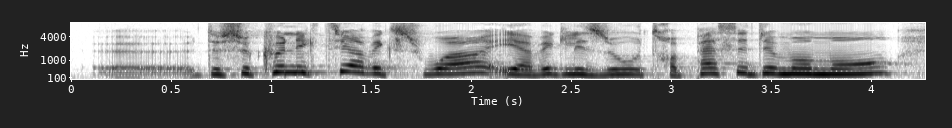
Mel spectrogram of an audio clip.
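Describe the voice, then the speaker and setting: A woman with a Danish accent speaks fairly slowly in a high pitch with a dark, mellow tone. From Denmark. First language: Danish (speaking French). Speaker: author and executive coach. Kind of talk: interview. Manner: hesitant, many fillers.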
